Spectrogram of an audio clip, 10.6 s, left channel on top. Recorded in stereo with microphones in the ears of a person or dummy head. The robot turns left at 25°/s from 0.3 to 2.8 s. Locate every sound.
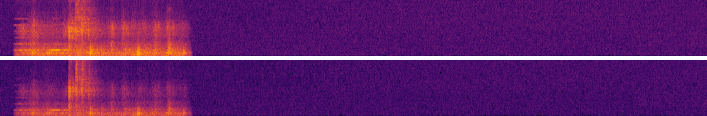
1.0 s a dropped coin: 10° right (ahead or behind), 1.0 m; by 1.4 s 5° right (ahead or behind), 1.0 m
